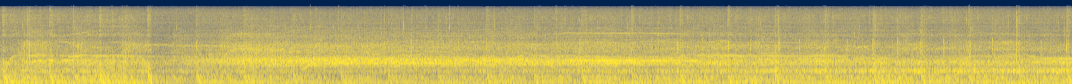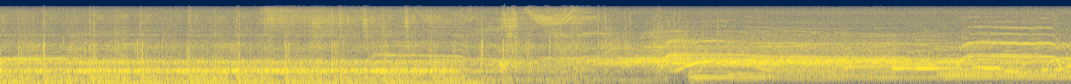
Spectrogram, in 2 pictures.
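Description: Live band music heard from within the audience, with a steady pulsing bass beat and some cheering from the crowd. About three quarters of the way through, the bass drops out and a line of stepped held notes comes in.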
